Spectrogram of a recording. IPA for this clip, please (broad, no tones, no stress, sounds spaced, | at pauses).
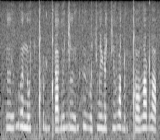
l e̤ ɡʷ e̤ ɐ̯ n o c ǃʼ u ɖ ǃʼ a ɡ a̤ ɟ ɨ l e̤ d k ʉ v ɐ c w i ɳ ɐ c ɨ v u dˤ ɨ ɖ ǃ ʉ ðˤ a ɖ ðˤ ɨ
